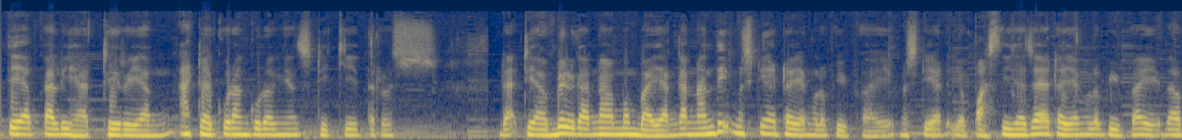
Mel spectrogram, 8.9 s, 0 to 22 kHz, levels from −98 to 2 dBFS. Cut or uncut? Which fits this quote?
uncut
